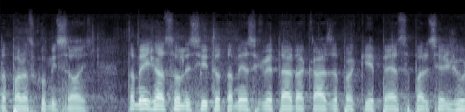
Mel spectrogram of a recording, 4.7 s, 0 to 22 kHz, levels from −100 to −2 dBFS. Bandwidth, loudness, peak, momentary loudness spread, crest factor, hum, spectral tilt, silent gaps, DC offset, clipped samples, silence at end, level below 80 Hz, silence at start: 11 kHz; -20 LUFS; -4 dBFS; 7 LU; 16 dB; none; -8 dB/octave; none; under 0.1%; under 0.1%; 0 s; -34 dBFS; 0 s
